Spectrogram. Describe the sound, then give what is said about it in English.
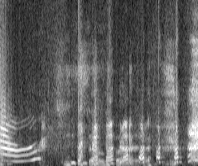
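Human voices imitate cat meows in pirate style for National Meow Like a Pirate Day, a drawn-out wavering meow followed by a string of shorter, growly meows in quick succession, fairly loud, with a hint of laughter mixed in. “So it's National Meow Like a Pirate Day. So we all got to give our best pirate meows.”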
